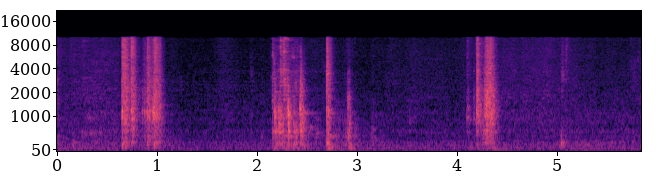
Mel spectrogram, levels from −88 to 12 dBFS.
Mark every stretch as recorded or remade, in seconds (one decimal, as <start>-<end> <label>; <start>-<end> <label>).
0.0-3.2 remade; 3.2-4.3 recorded; 4.3-5.8 remade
